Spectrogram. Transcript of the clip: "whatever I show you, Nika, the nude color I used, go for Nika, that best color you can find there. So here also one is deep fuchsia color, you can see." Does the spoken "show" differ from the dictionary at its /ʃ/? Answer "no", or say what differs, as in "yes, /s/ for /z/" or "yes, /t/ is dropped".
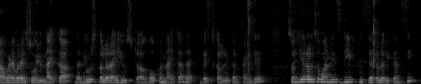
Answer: yes, /s/ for /ʃ/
